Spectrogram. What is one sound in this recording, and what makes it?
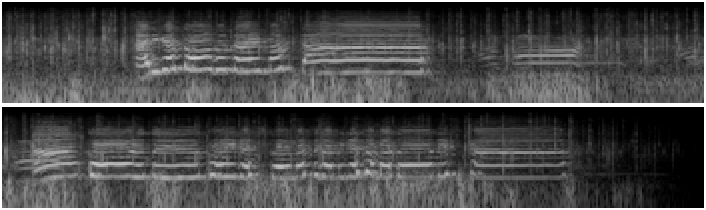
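Trumpets play loud, bright fanfare calls outdoors.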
